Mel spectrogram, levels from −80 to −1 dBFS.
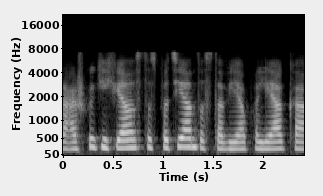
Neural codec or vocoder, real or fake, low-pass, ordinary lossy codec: codec, 16 kHz, about 1 kbps, DyCAST, with the encoder's durations; fake; 7.2 kHz; Opus, 64 kbps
